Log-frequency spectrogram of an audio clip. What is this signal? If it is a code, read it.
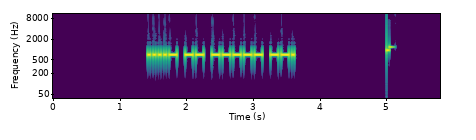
Morse code, heard as a keyed tone, about 31 wpm, 700 Hz. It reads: 4M0G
